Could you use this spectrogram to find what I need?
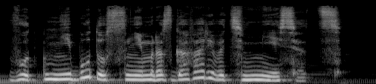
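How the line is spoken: Grumbling. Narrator (Russian): ворчала Леся

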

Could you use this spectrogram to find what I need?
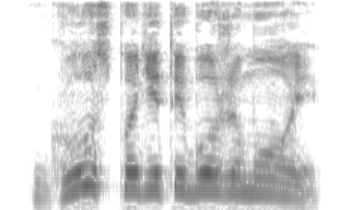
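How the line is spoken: Breathless exclamation. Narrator (Russian): только и выдохнула Клаудия

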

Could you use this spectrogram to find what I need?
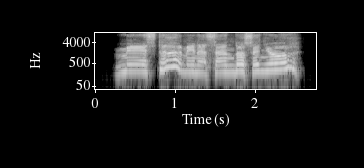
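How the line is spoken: Very loud question. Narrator (Spanish): preguntó en voz tan alta que varias personas que pasaban por allí se dieron la vuelta

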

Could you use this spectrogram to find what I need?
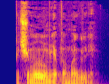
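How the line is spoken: Plain. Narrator (Russian): спросил он

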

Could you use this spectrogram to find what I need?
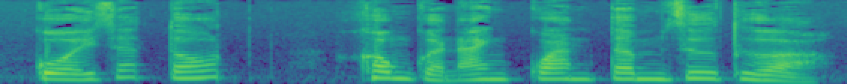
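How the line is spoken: Slow, smiling. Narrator (Vietnamese): Anh ta đột nhiên mỉm cười, chậm rãi nói

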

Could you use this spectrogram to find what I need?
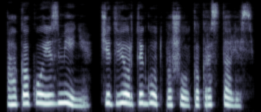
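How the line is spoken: Sigh. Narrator (Russian): вздохнул

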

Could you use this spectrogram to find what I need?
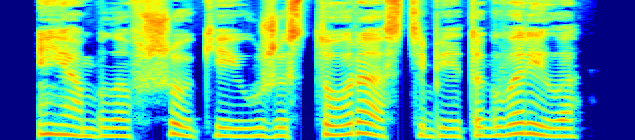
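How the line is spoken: Soft reply. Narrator (Russian): мягко ответила Катерина

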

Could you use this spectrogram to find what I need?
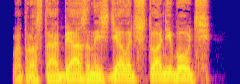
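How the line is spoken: Hoarse shout. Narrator (Russian): выкрикнул он хриплым голосом

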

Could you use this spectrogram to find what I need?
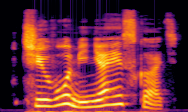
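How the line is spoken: Gloomy question. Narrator (Russian): мрачно спросила

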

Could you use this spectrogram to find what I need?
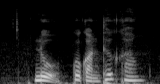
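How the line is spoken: Soft call. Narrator (Vietnamese): cậu ba khẽ gọi

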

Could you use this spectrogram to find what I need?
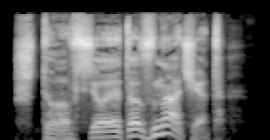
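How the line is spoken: Hissing, strained dignity. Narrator (Russian): Прошипел он, пытаясь сохранить достоинство даже в таком положении

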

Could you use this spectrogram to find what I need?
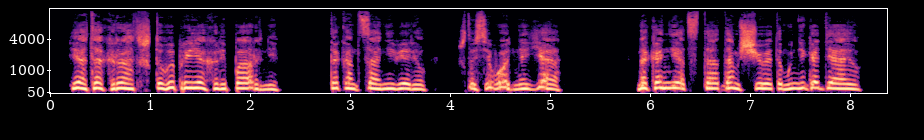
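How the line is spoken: Joyful greeting. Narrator (Russian): Радостно встретил нас Иван

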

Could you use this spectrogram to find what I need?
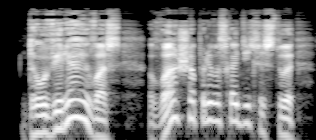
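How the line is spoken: Exclaiming, voice breaking. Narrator (Russian): срывающимся голосом воскликнул Завойко, чувствуя, что, кажется, ошибся

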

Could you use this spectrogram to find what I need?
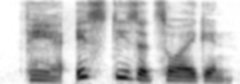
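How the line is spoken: Plain. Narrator (German): fragte ich

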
